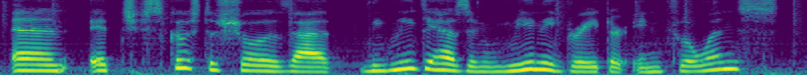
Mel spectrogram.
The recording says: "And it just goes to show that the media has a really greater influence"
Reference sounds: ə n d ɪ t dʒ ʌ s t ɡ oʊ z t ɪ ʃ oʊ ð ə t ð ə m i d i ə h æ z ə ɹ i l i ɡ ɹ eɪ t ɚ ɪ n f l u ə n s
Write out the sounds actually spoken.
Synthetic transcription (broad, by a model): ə n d ɪ t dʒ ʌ s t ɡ oʊ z t ɪ ʃ oʊ ð ə t ð ə m i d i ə h æ z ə ɹ i l i ɡ ɹ eɪ t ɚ ɪ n f l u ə n s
